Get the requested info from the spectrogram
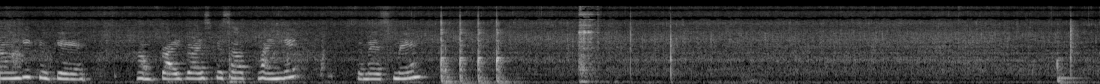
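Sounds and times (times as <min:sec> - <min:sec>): food sizzling in a pot: 0:00.0 - 0:11.0
spatula knocking against pan: 0:04.4 - 0:05.2.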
